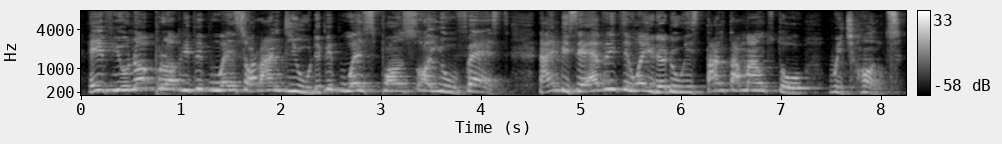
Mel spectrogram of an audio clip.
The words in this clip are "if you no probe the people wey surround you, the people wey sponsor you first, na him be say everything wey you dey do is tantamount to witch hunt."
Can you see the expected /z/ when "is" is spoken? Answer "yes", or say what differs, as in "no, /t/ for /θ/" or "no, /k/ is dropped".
no, /s/ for /z/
